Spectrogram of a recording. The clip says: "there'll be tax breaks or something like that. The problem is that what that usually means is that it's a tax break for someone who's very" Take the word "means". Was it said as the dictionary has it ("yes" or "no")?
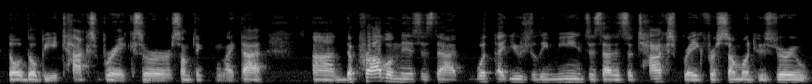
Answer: yes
